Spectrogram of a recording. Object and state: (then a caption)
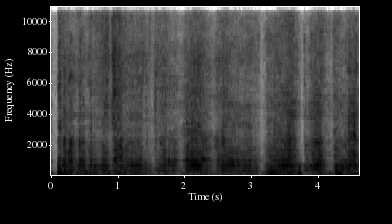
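Cardboard pizza box. A cardboard pizza box is scratched, producing a continuous rough, rasping texture in repeated strokes that swell and fade. Two sharper taps stand out near the start and toward the end.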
